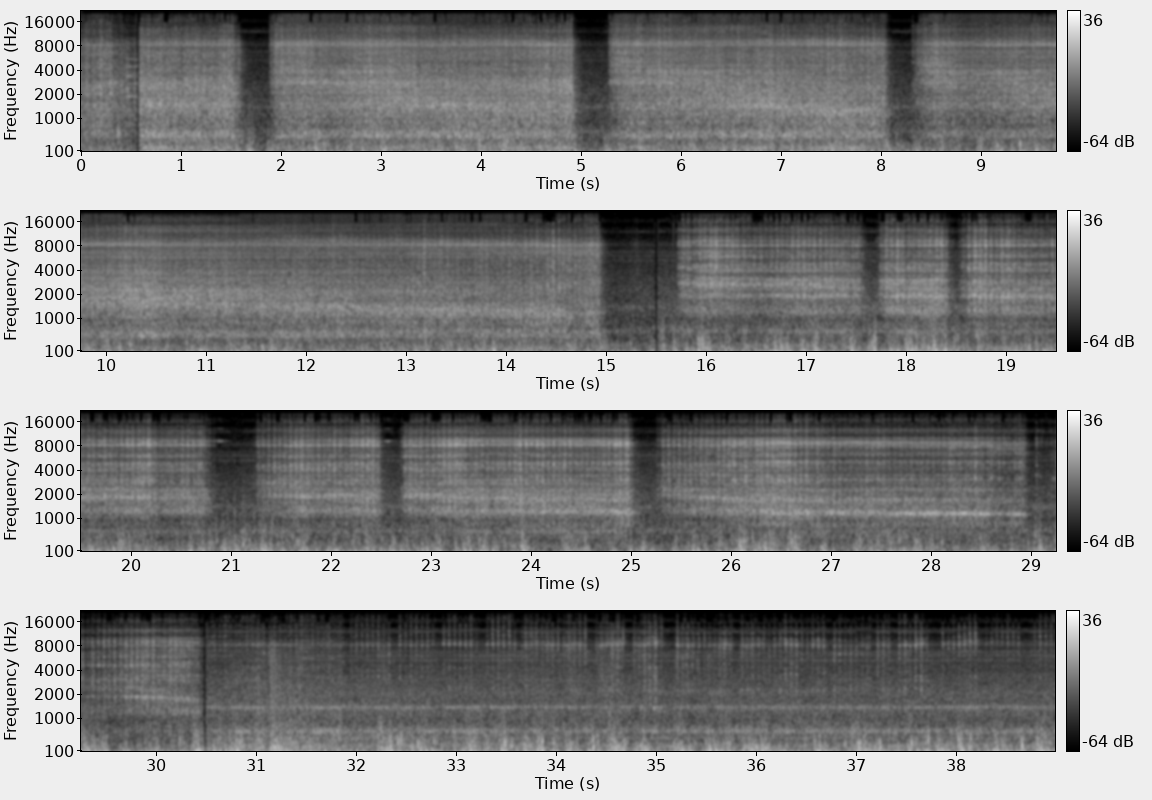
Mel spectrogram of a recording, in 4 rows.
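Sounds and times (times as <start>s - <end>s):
wood lathe running: 0.0s - 15.0s, 15.6s - 38.9s
tool scraping spinning wood: 0.0s - 38.9s.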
